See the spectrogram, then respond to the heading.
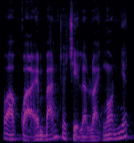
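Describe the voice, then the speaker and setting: A man's voice: on the low side, expressive, a little fast, a bit bright, breathy edge. A man voicing a middle-aged woman fruit seller, surprised and insistent. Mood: surprised insisting.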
